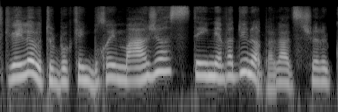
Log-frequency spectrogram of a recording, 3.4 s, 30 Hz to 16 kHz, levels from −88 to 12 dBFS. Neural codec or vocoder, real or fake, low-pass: codec, 16 kHz in and 24 kHz out, 0.4 kbps, LongCat-Audio-Codec, four codebook decoder; fake; 10.8 kHz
